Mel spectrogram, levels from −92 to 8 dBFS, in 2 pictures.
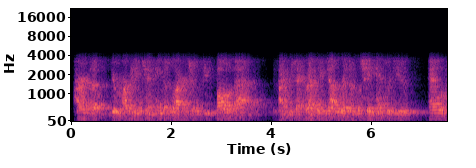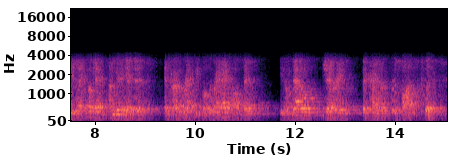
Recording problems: phone-call audio; poor line
room echo; noticeable; dies away in 1.2 s
off-mic speech; somewhat distant

